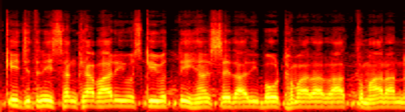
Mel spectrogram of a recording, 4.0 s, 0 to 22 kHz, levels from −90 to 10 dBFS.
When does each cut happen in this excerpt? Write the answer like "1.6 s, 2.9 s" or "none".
none

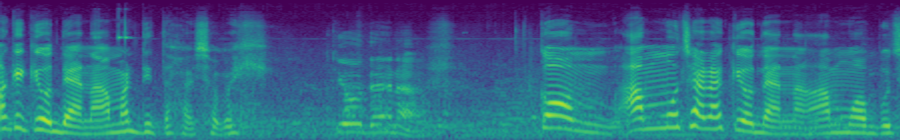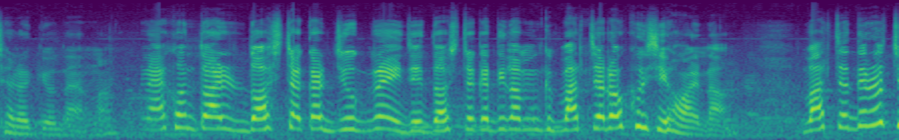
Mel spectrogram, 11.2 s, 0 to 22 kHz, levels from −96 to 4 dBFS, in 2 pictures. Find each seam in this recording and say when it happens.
none

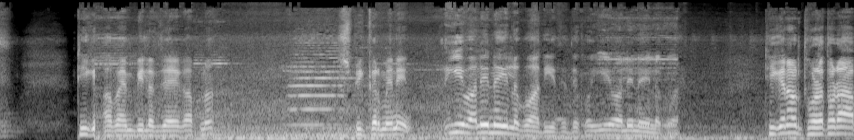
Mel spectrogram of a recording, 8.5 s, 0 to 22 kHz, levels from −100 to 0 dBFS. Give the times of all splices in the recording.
0.9 s, 6.8 s

